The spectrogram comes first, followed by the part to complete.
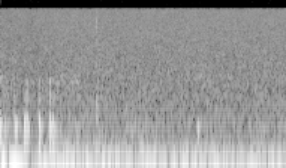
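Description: Low rumble with a few soft knocks in the first half second: handling noise on a handheld microphone as it is moved along under the car.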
